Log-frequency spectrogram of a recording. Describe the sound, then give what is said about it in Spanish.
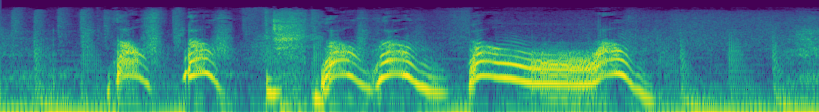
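A dog named Mac barks in a quick run of yelping, pitch-bending barks, about half a dozen in all, one stretched into a longer howl-like bark near the end over a low steady hum. “El perro testigo está en la línea.”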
